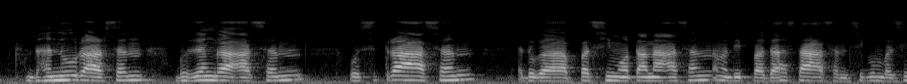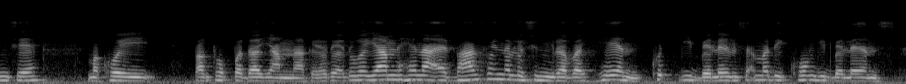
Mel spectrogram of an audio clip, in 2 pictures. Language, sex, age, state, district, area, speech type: Manipuri, female, 60+, Manipur, Imphal West, rural, spontaneous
